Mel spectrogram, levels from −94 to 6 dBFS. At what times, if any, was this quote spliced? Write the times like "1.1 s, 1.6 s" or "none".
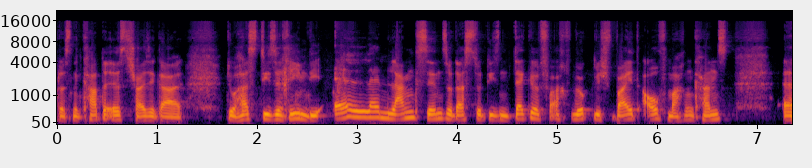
none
